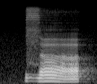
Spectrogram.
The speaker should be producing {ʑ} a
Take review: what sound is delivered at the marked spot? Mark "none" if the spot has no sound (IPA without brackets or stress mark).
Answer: z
